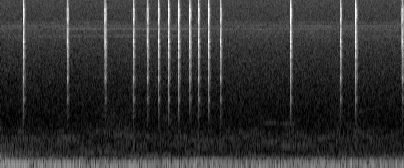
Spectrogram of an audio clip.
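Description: Soft, high electronic clicks tick one after another as a menu scrolls, quickly in a burst and then sparsely.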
